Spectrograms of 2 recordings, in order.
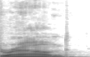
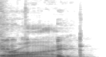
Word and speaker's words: Rond: carve the lands and just say his name's round that would be funny to me but no it's Rond I mean it's our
